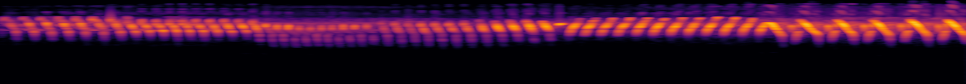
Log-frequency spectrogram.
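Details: Canary singing continuously to stir other canaries into song: dense rolling trills with no break, changing speed and pitch from phrase to phrase, ending in quicker, sharper chirps.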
